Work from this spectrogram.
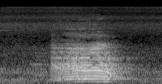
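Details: Hallikar cattle among cows and calves on a farm at Begur, near Hulimavu, Bengaluru: a single rich, harmonic moo of about 0.7 seconds that swells and fades, with quiet background otherwise.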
